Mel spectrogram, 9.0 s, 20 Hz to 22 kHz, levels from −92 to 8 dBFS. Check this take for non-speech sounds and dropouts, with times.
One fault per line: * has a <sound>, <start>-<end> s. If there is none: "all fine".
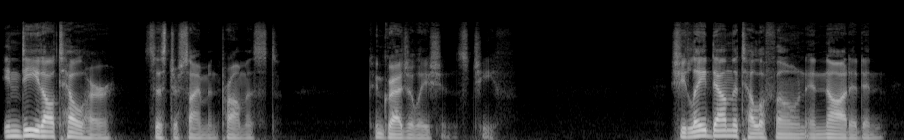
all fine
